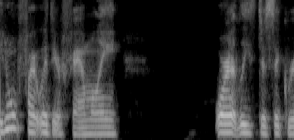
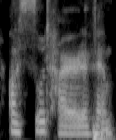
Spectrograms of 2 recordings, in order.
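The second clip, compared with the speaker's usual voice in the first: ordinary talk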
